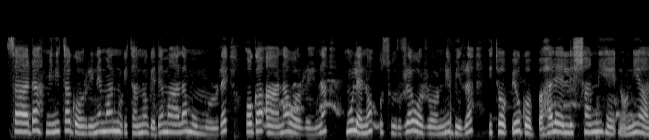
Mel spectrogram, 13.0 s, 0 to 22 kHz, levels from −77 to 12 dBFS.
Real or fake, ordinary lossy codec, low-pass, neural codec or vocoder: real; MP3, 64 kbps; 7.2 kHz; none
